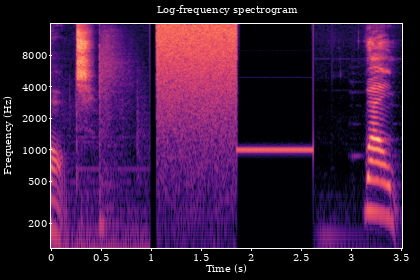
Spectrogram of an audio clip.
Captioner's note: static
